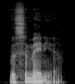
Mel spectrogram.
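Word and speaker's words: Lissamania: for erupting into rages, pronounced Lissa Mania. Liss Mania, I uh apologize if there's any background noise.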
